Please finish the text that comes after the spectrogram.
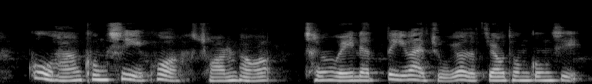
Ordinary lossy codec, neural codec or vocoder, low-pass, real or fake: MP3, 32 kbps; codec, 16 kHz, 4 kbps, X-Codec, HuBERT features, trained on general audio; 7.2 kHz; fake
